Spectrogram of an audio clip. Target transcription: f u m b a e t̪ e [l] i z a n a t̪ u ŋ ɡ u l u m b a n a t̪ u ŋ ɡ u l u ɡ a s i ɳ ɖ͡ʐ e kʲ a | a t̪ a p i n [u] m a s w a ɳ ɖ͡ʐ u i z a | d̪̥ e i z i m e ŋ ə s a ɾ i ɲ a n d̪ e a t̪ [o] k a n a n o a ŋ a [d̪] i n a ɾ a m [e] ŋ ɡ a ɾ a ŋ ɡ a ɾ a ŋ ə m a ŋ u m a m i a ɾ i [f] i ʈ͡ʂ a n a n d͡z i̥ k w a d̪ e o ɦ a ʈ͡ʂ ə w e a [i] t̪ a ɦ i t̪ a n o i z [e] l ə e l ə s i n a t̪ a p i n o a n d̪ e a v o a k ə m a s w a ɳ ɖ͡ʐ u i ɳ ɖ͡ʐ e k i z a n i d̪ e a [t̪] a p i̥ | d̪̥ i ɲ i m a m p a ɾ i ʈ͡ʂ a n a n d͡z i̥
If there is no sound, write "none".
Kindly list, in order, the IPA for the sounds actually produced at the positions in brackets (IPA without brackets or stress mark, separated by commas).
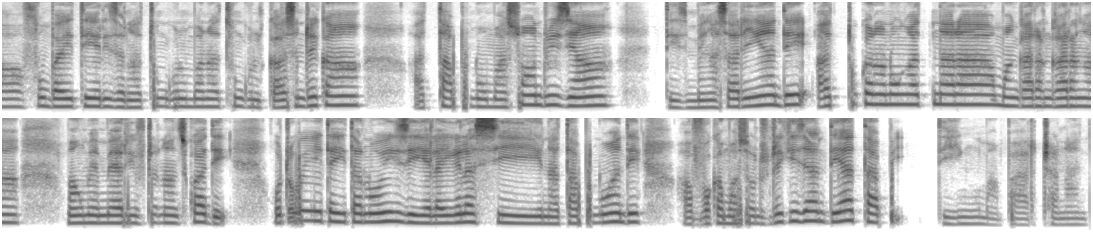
ɾ, o, u, t̪, a, v, i, e, t̪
